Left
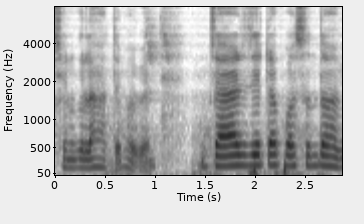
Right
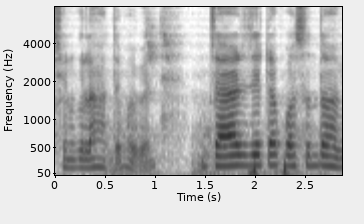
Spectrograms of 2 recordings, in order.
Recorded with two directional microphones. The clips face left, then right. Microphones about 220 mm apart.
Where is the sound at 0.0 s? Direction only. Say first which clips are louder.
Left 6 dB; 40° left (ahead or behind).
